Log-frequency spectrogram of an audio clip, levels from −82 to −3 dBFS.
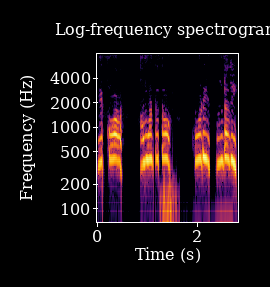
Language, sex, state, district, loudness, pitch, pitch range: Telugu, male, Andhra Pradesh, Sri Satya Sai, -16 LUFS, 395 Hz, 370-410 Hz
